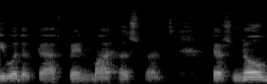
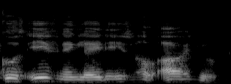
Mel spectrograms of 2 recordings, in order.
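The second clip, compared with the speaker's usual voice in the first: put-on drunk, boozy, loud yelling; 4 semitones higher, 3 dB louder than usual. Retelling how a drunk friend greeted two girls: imitating Geon screaming. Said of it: "he was screaming in their ear".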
